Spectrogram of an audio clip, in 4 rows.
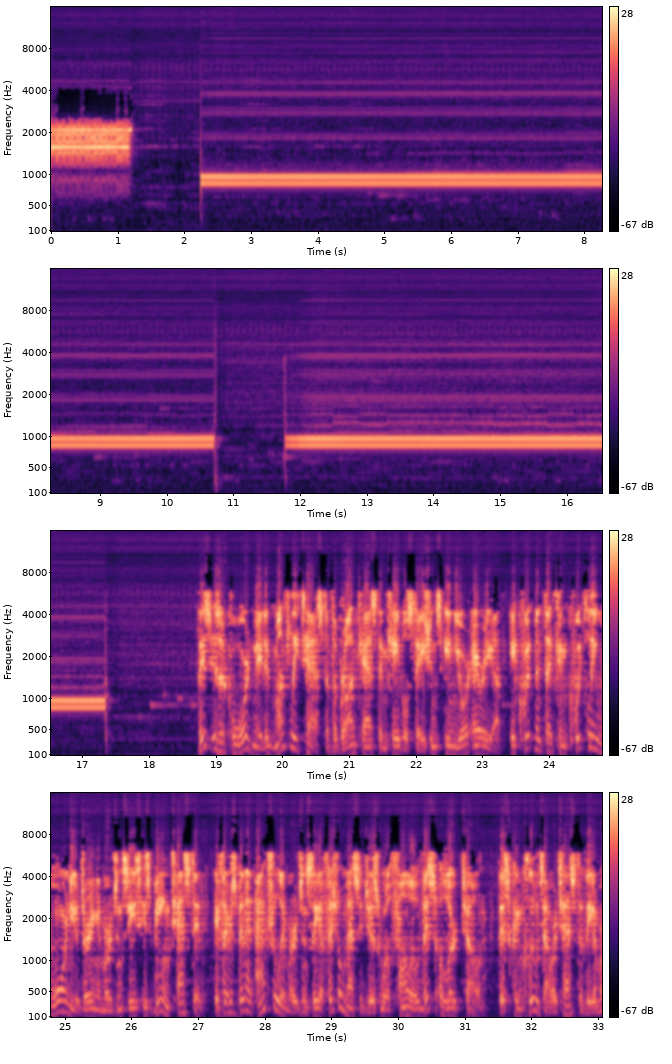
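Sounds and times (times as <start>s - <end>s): steady dual tone alert signal: 11.8s - 17.5s.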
